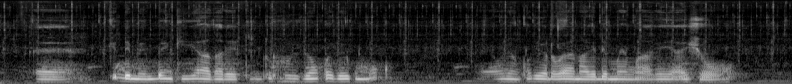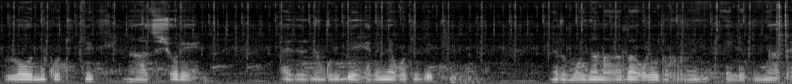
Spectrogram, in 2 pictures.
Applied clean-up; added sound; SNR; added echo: none; Mechanisms; 18 dB; none.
